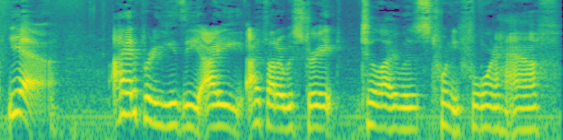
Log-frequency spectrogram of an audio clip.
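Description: Her pitch is medium for a woman. There is noticeable background noise behind her. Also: ordinary pitch variation, moderate pace. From Prince Edward Island, Canada. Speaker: stand-up comedian. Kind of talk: casual chat.

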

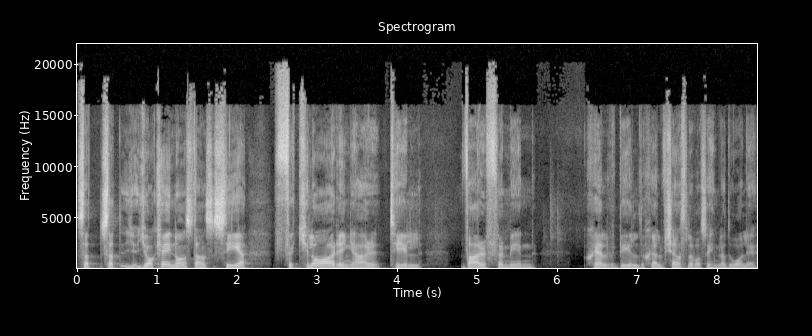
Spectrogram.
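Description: Delivery comes at a fairly slow pace with ordinary pitch variation. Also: man, fairly high pitch for a man. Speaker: podcast host. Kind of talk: casual chat. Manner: halting.

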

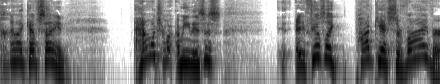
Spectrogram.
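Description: This voice has an American accent and very wide pitch swings. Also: man. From South Jersey. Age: 50s. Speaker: podcast producer. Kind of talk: casual chat.

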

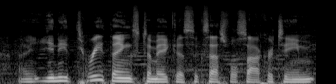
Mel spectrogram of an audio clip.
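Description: With an American accent and a normal speaking voice, a man talks at a moderate pace and medium pitch. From US Midwest, Chicago. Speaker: soccer club executive. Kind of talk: casual chat. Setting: pub.

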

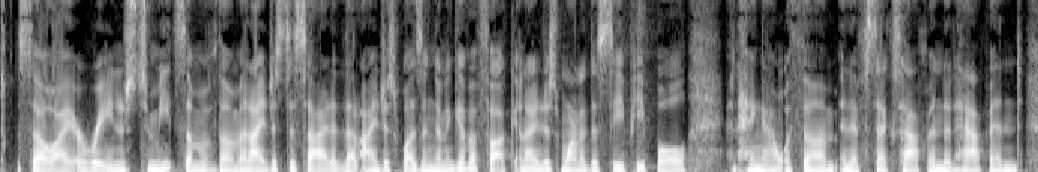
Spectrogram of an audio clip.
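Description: The recording is very clean with a silent background. A woman with an ordinary speaking voice talks at a fairly low pitch with fairly even intonation. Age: 20s. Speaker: podcast guest discussing divorce. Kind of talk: casual chat.

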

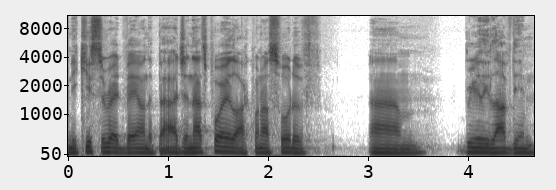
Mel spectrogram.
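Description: A man with an Australian accent rattles off words at a very fast pace in a very deep, low voice, dark and mellow in tone. His intonation is monotone and flat, his loudness very even, on a very clean recording with a silent background. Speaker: rugby league player. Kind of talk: casual chat. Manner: relaxed, casual.

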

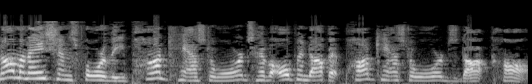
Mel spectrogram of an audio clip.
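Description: With hardly any pauses, a man talks in a raised, projected voice at a fairly slow pace, his pitch high and his intonation lively, over noticeable background noise. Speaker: podcast host. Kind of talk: podcast intro and outro, casual commentary. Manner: casual, hesitant with filler words.

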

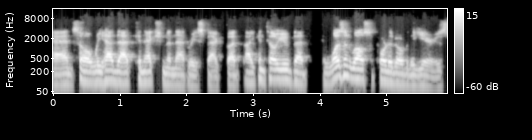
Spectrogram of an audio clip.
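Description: With a Canadian accent and an ordinary speaking voice, a man speaks at a moderate pace with fairly low pitch, lively intonation and hardly any pauses. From Cornwall, Ontario, Canada. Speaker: veteran hockey broadcaster. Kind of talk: interview.

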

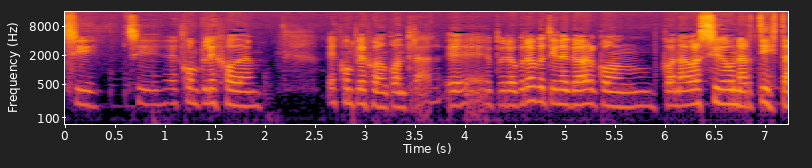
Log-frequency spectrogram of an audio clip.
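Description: Speaking with a Rioplatense accent, a woman keeps a medium pitch, a fairly slow pace and a monotone, flat intonation. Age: 50s. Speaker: women's football coach. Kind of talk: radio interview. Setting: radio studio.

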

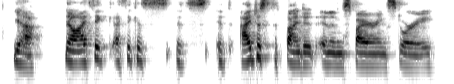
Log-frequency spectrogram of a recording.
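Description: Against a quiet background, a woman speaks at a fairly slow pace in an ordinary speaking voice, fairly low in pitch with lively intonation. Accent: American. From Virginia, Richmond. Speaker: retired teacher and scouting volunteer. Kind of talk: casual interview. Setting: call.

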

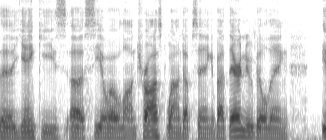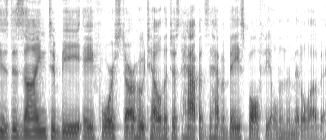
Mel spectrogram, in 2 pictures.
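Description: A man speaks in a plain, everyday voice at a medium pitch and a moderate pace, with fairly even intonation. The recording is very clean, with a silent background. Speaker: stadium finance expert and author. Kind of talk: casual interview chat.

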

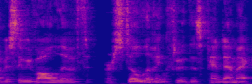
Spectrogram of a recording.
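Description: In a normal speaking voice, a man talks at a fairly low pitch with fairly even intonation, on a very clean recording with a silent background. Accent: American. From US, Washington D.C. area. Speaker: physician and health tech entrepreneur. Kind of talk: interview.

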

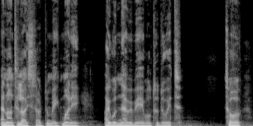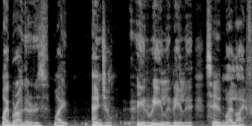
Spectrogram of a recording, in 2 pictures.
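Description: Somewhat breathy, a man with a Turkish accent speaks with long, frequent pauses. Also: medium pitch for a man, fairly even intonation, moderate pace. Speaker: author. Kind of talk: casual interview. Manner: halting.

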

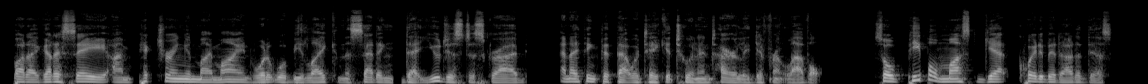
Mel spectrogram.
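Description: A man with a Canadian accent talks at a fairly quick clip in an ordinary speaking voice, fairly low in pitch with normal variation. The sound is dry and close, with no echo. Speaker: podcast host and executive coach. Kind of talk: interview. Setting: remote call.

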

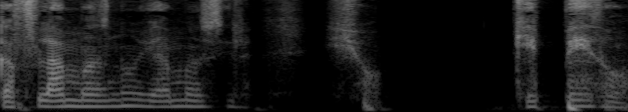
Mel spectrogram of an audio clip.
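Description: Dry and close with no echo, this recording has a man at a fairly high pitch, speaking with a dark, mellow tone at a fairly quick pace. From Sonora, northern Mexico. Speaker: rapper and musician. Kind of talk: casual chat.

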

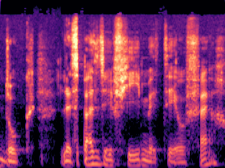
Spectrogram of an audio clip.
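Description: Lively intonation from a man, with noticeable background noise behind. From Paris, France. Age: 40s. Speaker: casting director. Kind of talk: interview.

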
